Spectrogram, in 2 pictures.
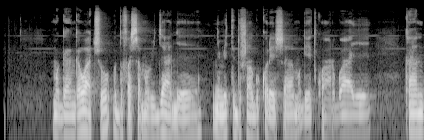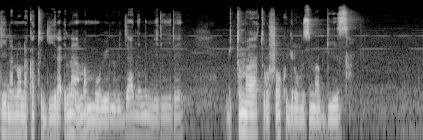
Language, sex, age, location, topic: Kinyarwanda, male, 25-35, Kigali, health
